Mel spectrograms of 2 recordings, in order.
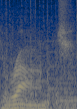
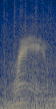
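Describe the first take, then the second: First: It is said in a posh local accent. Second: It is said in an American accent. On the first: "a lot of people over here, the way they'll pronounce it is they'll pronounce it as ranch... it sounds a bit posh" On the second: "American people call it ranch"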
